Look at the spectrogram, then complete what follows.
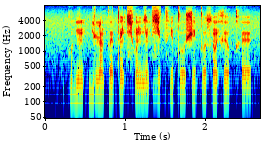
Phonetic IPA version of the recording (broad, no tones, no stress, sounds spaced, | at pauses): k u ɡʲ õ k ɡʲ e ɳ ã t̪ ɘ t ɛ̃ t͡ɕʰ õ ɟ ɛ̃ t ʑ ɘ tʰ i t̪ u ʃ i t̪ u s õ xʲ o kʰ ɘ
